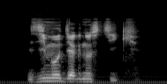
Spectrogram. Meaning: zymodiagnostics
- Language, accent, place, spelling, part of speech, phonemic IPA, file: French, France, Lyon, zymodiagnostic, noun, /zi.mɔ.djaɡ.nɔs.tik/, LL-Q150 (fra)-zymodiagnostic.wav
